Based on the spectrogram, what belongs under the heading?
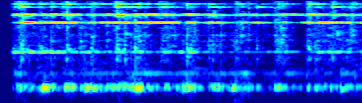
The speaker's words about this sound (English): It's a one bell Thursday. That's it. No two bells, just one bell. That's what we're doing.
